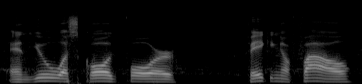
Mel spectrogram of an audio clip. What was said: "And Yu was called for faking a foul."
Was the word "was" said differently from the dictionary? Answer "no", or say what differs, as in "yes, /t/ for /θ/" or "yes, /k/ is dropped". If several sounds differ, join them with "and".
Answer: yes, /s/ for /z/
